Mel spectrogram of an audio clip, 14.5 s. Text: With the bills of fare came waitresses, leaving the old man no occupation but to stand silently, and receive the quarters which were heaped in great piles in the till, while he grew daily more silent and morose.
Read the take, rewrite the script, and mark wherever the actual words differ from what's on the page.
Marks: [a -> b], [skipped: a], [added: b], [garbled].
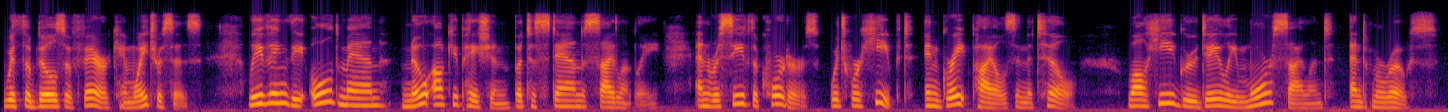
With the bills of fare came waitresses, leaving the old man no occupation but to stand silently, and receive the quarters which were heaped in great piles in the till, while he grew daily more silent and morose.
